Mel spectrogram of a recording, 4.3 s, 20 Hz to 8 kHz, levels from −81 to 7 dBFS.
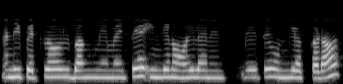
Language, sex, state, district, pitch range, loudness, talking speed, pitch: Telugu, female, Telangana, Karimnagar, 255-275 Hz, -16 LUFS, 180 wpm, 265 Hz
